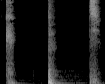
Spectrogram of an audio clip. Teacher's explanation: We call these stop consonants because in order to pronounce those letters, we stop the air and then we release it as a little burst of air.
